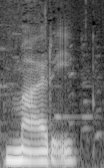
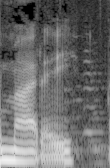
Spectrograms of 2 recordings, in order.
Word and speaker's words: Murray: Teniski turnir igra se u Šangaju, a Đokovićev protivnik zove se Andy Murray. Sportski komentatori su ga prvo prozvali Murray, ali to se ime nije toliko ustalilo u govoru da ne bi mogao da bude prihvaćen pravilan izgovor Murray.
